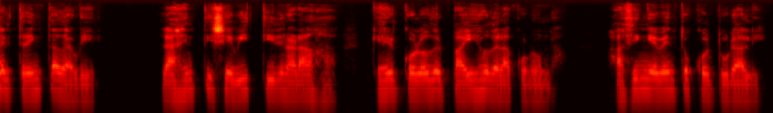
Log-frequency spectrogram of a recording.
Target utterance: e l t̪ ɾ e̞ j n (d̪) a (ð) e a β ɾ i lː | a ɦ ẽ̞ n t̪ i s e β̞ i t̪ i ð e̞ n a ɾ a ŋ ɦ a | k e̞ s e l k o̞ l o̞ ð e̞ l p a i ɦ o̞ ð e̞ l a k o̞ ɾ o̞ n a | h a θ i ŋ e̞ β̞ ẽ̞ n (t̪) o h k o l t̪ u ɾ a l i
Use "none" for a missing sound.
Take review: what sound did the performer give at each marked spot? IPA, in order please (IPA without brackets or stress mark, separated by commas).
t̪, ð, t̪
